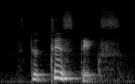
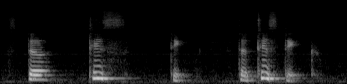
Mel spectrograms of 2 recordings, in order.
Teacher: Again the stress on the second syllable.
